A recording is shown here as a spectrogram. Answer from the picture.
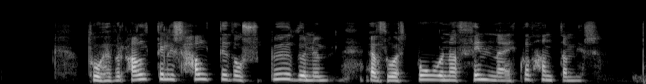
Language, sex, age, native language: Icelandic, male, 30-39, Icelandic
